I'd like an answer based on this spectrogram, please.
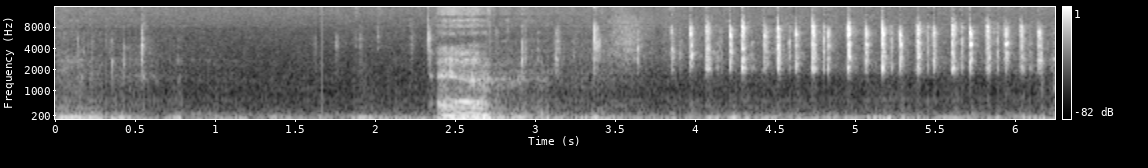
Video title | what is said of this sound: Another AliExpress unboxing Megabass knock off baits more bang for your Buck | not really a rattle just like a knock one ball on that one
